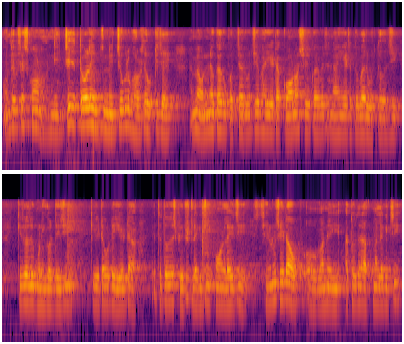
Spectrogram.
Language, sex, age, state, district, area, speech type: Odia, male, 18-30, Odisha, Puri, urban, spontaneous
